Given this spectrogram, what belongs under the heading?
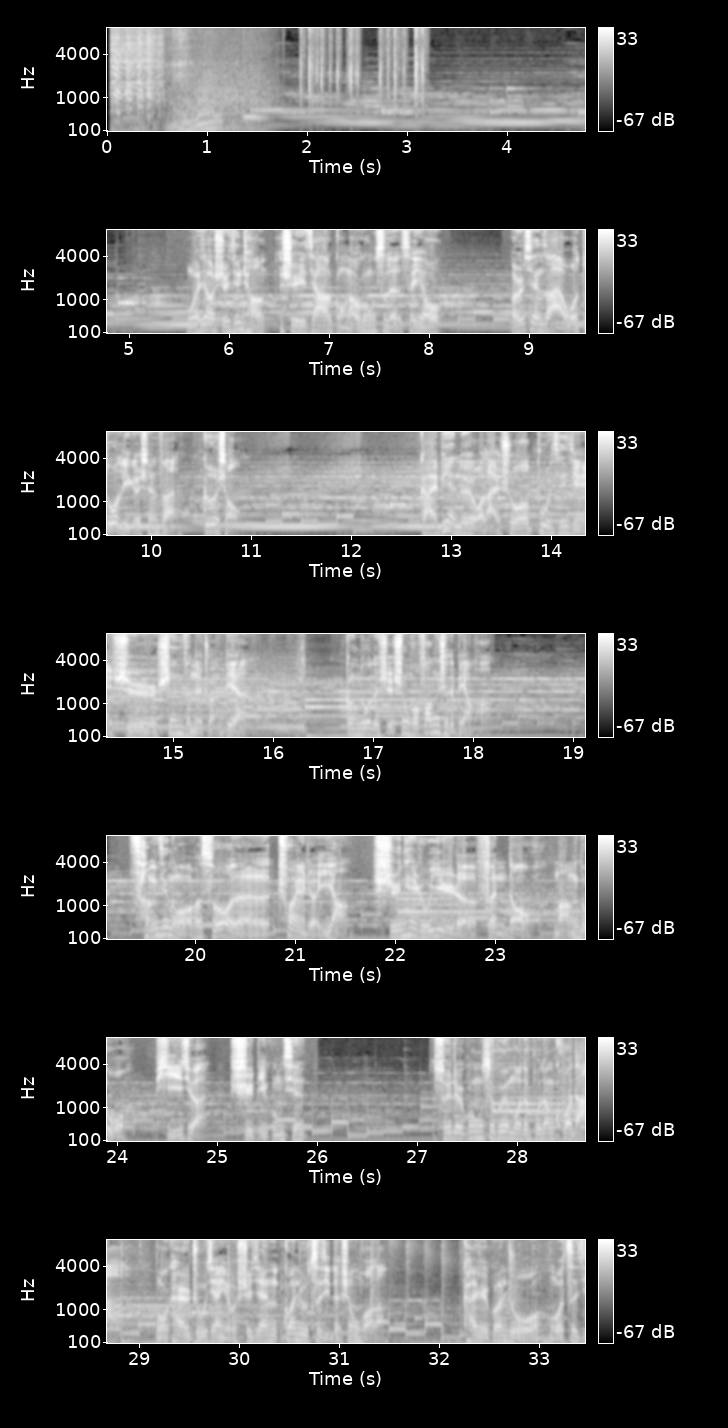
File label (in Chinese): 男 广播 普通人; 奔驰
